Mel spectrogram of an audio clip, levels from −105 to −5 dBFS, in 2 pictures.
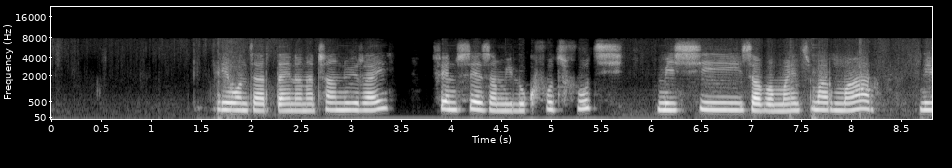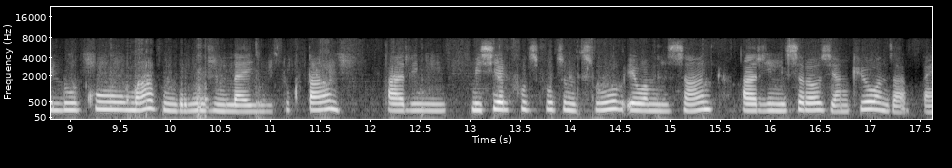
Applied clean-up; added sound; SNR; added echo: neural separator model SepFormer DNS4.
